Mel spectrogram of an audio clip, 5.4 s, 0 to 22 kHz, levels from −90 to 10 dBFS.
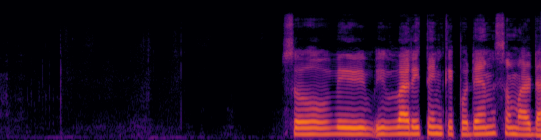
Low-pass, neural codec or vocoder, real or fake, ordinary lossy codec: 14.4 kHz; codec, 44.1 kHz, 3.4 kbps, Pupu-Codec; fake; Opus, 64 kbps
